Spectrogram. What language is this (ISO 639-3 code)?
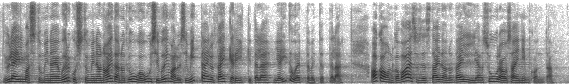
est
